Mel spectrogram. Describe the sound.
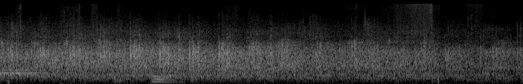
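Sustained audience applause welcomes two guests at a gathering, a dense, steady wash of clapping that holds at an even loudness for the whole stretch.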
